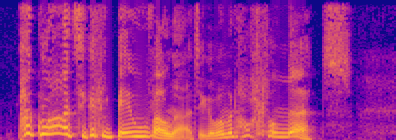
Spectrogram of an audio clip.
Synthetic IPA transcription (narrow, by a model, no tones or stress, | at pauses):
pʰaɡlˠaːd̥sʰiɡaɬibɪwvɛlˠna̰dʰiɡəvɔdmanhɔɬɔlˠnət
